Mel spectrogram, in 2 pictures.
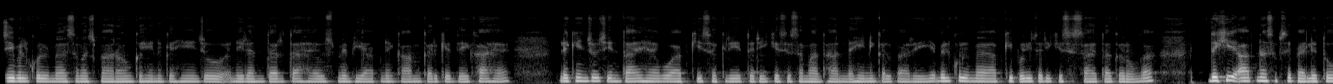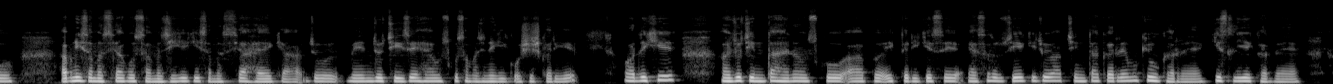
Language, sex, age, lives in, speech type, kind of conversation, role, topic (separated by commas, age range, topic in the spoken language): Hindi, male, 20-24, India, conversation, advice, advisor, मैं अपनी निष्क्रिय चिंता को सक्रिय समाधान में कैसे बदल सकता/सकती हूँ?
